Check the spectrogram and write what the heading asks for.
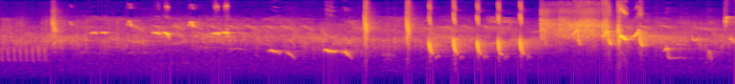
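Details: A thrush nightingale (Luscinia luscinia) sings in Bryansk: a loud, varied song of sharp clicks, dry rattles and pure whistled notes in quick phrases, over a steady background hiss of other birds.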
